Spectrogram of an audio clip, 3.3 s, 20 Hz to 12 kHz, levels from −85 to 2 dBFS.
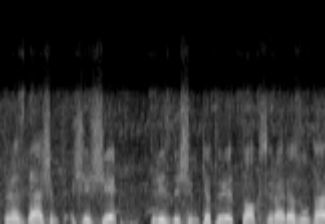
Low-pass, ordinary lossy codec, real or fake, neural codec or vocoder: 7.2 kHz; Opus, 24 kbps; real; none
